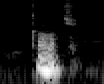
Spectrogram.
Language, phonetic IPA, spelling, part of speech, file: Polish, [ˈkalat͡ɕ], kalać, verb, LL-Q809 (pol)-kalać.wav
